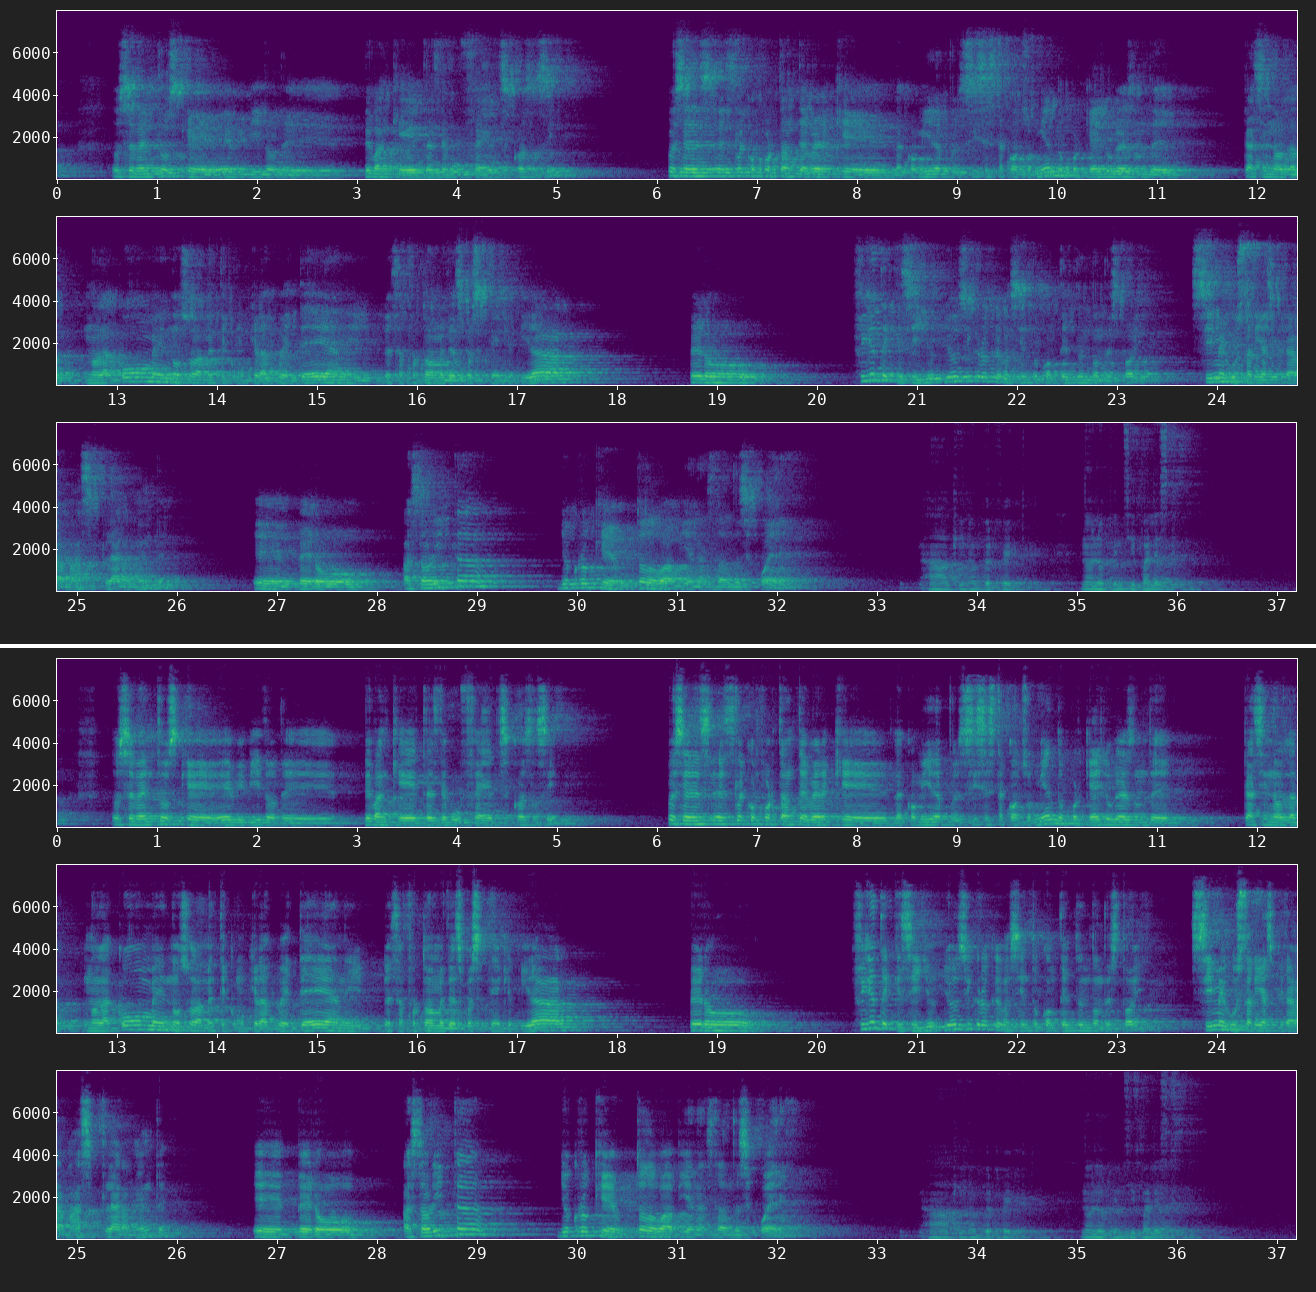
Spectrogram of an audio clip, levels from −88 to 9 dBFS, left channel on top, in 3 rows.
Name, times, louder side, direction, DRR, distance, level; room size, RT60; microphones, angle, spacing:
voice 1, 0.6-2.8 3.1-5.0 6.1-11.1 11.9-12.4 12.7-17.5 18.7-19.4 20.4-23.3 23.8-25.9 26.8-27.8 28.3-29.1 29.8-32.1, right 1 dB, 70° right, 8 dB, 3.8 m, -24 dB
voice 2, 33.4-34.4 35.0-36.0, left 1 dB, 35° left, 0 dB, 3.2 m, -37 dB
29.0 x 24.5 x 8.1 m, 1.4 s
head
